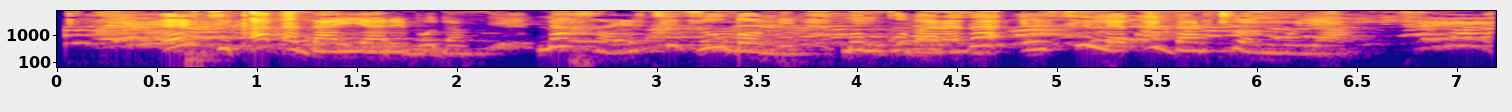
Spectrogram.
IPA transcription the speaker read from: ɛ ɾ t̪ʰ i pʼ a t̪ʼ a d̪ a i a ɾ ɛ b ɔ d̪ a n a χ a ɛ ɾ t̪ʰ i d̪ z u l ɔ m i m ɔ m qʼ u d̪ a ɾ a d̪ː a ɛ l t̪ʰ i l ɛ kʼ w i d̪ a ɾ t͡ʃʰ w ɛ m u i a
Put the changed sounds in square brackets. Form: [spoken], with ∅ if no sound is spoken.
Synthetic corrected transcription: ɛ ɾ t̪ʰ i [kʼ] a t̪ʼ a d̪ a i a ɾ ɛ b ɔ d̪ a n a χ a ɛ ɾ t̪ʰ i d̪ z u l ɔ m i m ɔ m qʼ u d̪ a ɾ a [d̪] a ɛ [ɾ] t̪ʰ i l ɛ kʼ w i d̪ a ɾ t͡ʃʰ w ɛ m u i a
